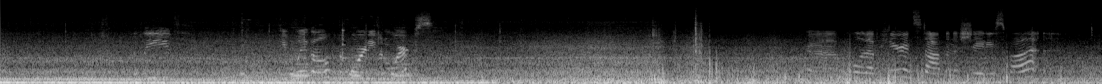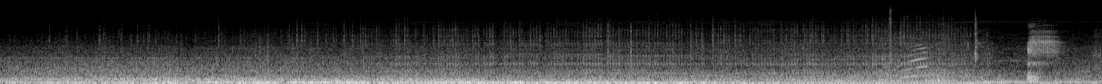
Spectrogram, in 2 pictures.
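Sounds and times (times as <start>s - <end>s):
car engine and road rumble: 0.0s - 22.0s
wind noise: 0.0s - 22.0s.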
